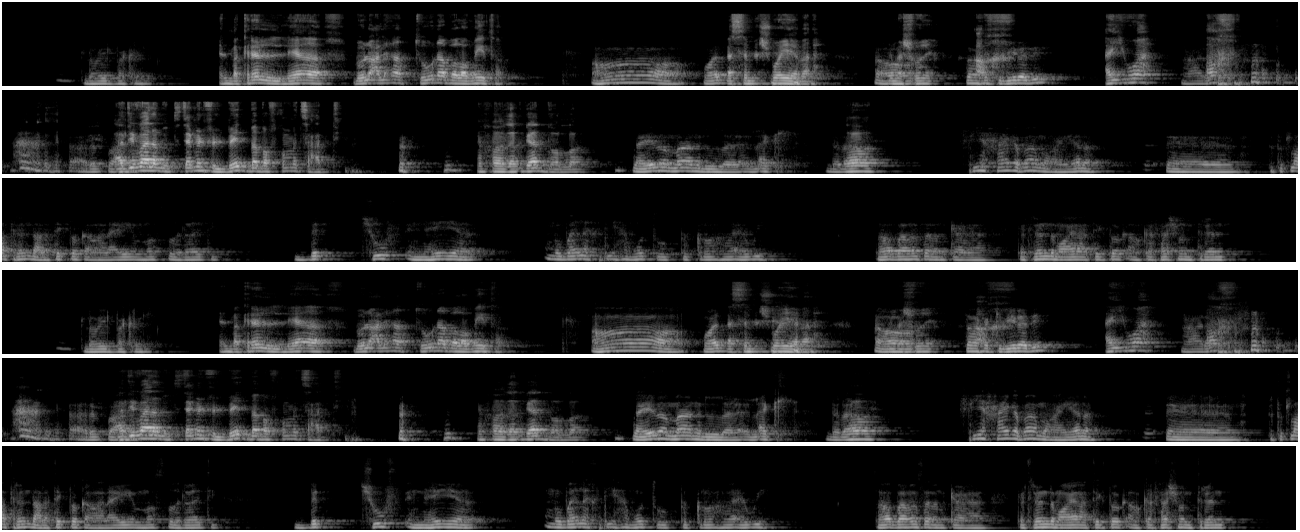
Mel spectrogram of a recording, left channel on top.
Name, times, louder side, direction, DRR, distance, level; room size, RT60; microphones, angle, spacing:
voice 1, 0.5-1.5 5.9-7.4 7.7-7.9 8.7-9.2 9.6-10.4 11.8-12.6 13.1-13.4 13.6-14.3 16.4-16.5 16.9-17.0 17.4-17.5 19.1-20.8 21.2-21.5 22.5-23.9 24.4-25.4 25.7-28.1 28.8-29.1 29.5-30.7 31.3-33.6 34.7-35.8 36.1-38.1, right 1 dB, 60° right, 1.0 m, -32 dB
voice 2, 2.2-5.1 7.2-8.1 8.9-9.3 9.7-10.1 11.0-11.5 12.0-12.7 13.3-13.5 14.1-16.2 17.7-18.8 21.4-21.7, left 3 dB, 90° left, 0.9 m, -27 dB
17.5 x 7.5 x 3.2 m
head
